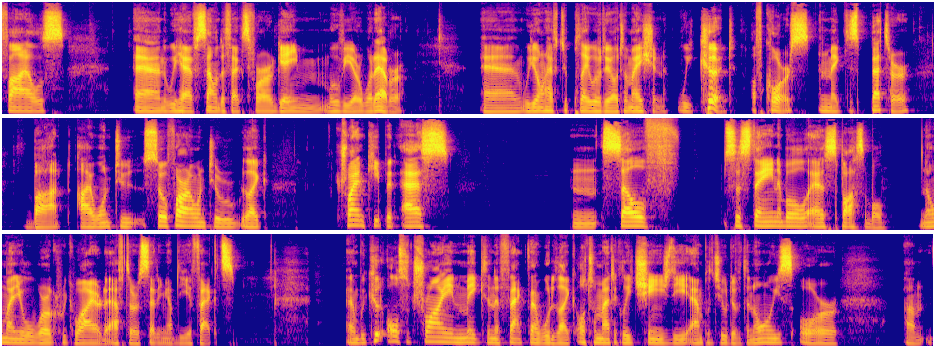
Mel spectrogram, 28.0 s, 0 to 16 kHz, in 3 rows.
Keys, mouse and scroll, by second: 0.1 q, 1.3 Return, 8.1 shift+right click, 8.7 shift+right click, 9.1 shift+right click.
